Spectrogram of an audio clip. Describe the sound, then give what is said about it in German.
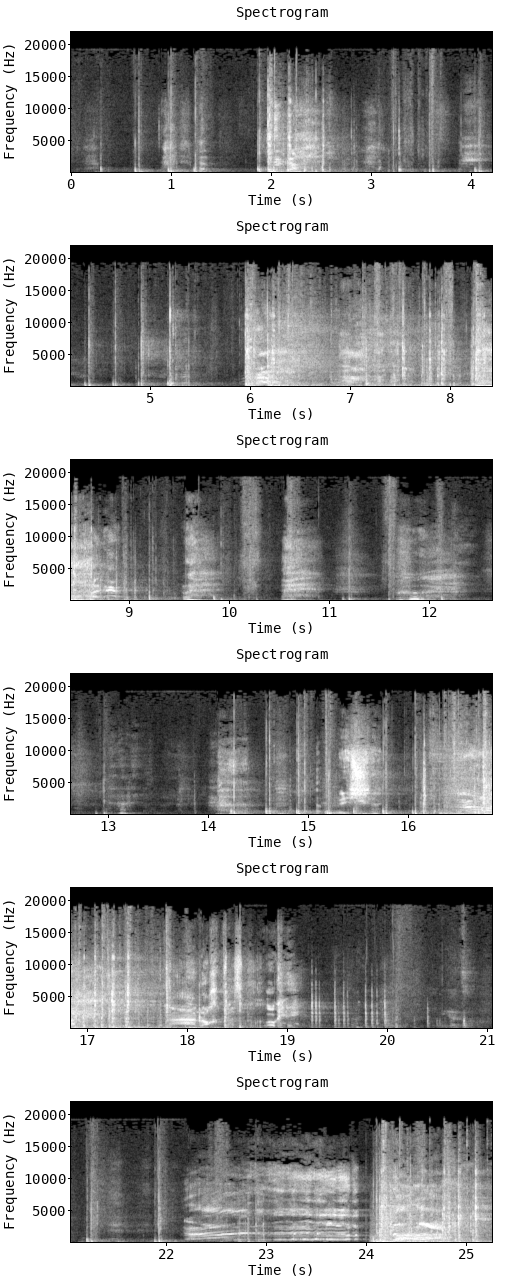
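A stuck door, in rooms unused for years, is forced open: repeated heavy thuds, bangs and rattling, then a drawn-out creaking squeal from rusty hinges near the end, loud. “Die Türen angeln sehen rostig aus.”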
